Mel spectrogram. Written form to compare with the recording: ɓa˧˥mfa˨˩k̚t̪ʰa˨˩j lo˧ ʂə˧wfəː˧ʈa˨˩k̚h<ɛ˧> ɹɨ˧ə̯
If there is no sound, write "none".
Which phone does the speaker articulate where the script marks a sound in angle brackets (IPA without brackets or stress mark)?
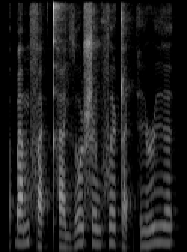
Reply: ɨ˧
